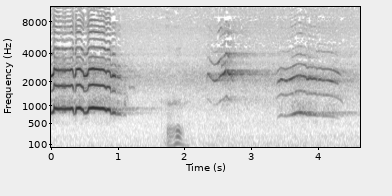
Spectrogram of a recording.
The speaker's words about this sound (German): Eine Eule? Ja, du bist ganz nah dran. Es ist auf jeden Fall ein Eulenvogel.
